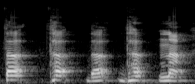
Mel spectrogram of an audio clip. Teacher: ಇವುಗಳು ಹುಟ್ಟುವ ಸ್ಥಳ ಯಾವುದು ಅಂದ್ರೆ ಹಲ್ಲುಗಳ ಬಳಿ ಹಾಗಾಗಿ ಇವುಗಳನ್ನ ದಂತಾಕ್ಷರಗಳು ಅಂತ ಹೇಳಿ ಕರೆಯುವುದುಂಟು ನೋಡಿ ಇಲ್ಲಿ ನಮಗೆ ಈ ಅಕ್ಷರಗಳನ್ನು ಉಚ್ಚಾರ ಮಾಡಲಿಕ್ಕೆ ನಾಲಿಗೆಯು ಬಂದು ಹಲ್ಲುಗಳಿಗೆ ಬಡಿದಾಗ · ದಂತಾಕ್ಷರಗಳು ಅಂತ ಹೇಳಿ ಕರೆಯುವುದುಂಟು ನೋಡಿ ಇಲ್ಲಿ ನಮಗೆ ಈ ಅಕ್ಷರಗಳನ್ನು ಉಚ್ಚಾರ ಮಾಡಲಿಕ್ಕೆ ನಾಲಿಗೆಯು ಬಂದು ಹಲ್ಲುಗಳಿಗೆ ಬಡಿದಾಗ ಈ ಅಕ್ಷರಗಳು ಉತ್ಪತ್ತಿಯಾಗುವುದುಂಟು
